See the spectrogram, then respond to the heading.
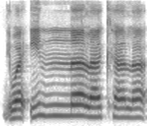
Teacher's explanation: kafnya kasih hama sedikit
